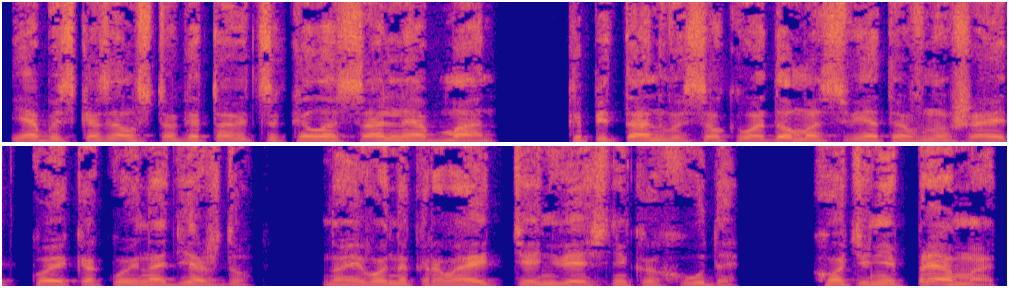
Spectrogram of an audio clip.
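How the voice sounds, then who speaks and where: A man's voice: fairly high pitch, darkish tone, voice pushed up. A man voicing a defensive, fussy male soldier-mage who mutters and sighs as he explains. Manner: muttering, sighing.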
